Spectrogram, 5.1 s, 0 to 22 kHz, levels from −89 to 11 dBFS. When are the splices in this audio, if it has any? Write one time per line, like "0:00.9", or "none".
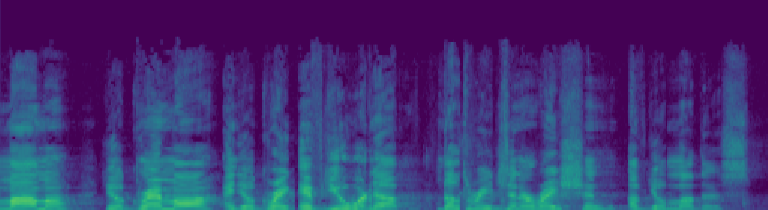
0:02.0
0:02.5
0:03.1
